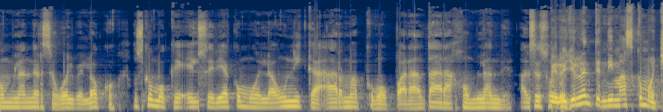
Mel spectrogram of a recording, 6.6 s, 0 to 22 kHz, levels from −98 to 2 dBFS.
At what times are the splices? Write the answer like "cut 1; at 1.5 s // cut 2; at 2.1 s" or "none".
cut 1; at 1.4 s // cut 2; at 2.0 s // cut 3; at 3.6 s // cut 4; at 4.2 s // cut 5; at 5.3 s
